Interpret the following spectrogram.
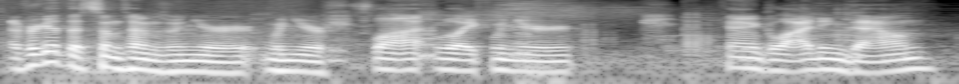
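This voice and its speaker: Over a little hiss or hum, a man in his thirties streams a game and chats in a lowish voice at normal speed. The talk is casual and rambling, with muttering to himself and the occasional laugh or curse.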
